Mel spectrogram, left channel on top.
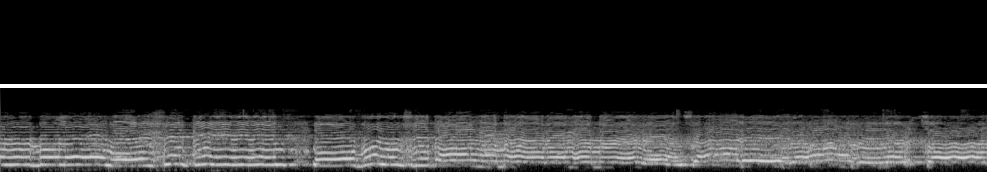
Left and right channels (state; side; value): silent; left; 63 dB below the other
